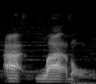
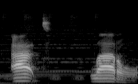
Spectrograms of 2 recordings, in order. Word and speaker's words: atlatl: but I just looked up the actual pronunciation and it's atlatl or atlatl. Atlatl. Atlatl.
